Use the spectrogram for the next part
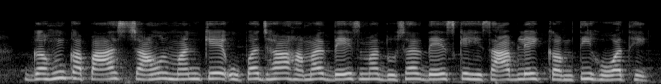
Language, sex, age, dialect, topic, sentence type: Chhattisgarhi, female, 18-24, Western/Budati/Khatahi, agriculture, statement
